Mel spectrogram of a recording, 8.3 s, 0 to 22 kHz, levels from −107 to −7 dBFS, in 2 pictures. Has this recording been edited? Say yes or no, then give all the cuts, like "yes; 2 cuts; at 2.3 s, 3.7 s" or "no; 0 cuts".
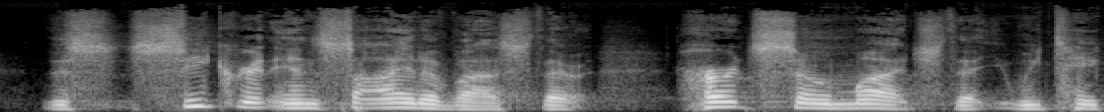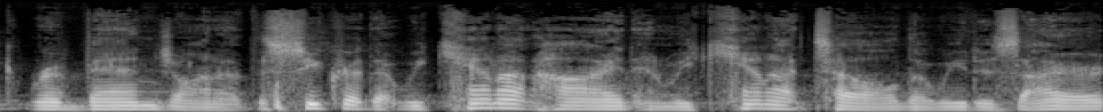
no; 0 cuts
